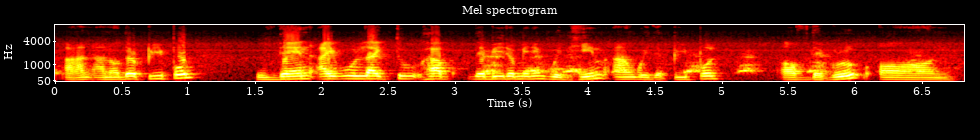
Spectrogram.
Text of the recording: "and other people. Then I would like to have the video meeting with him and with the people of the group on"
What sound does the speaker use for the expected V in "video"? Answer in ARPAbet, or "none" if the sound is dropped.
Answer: B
